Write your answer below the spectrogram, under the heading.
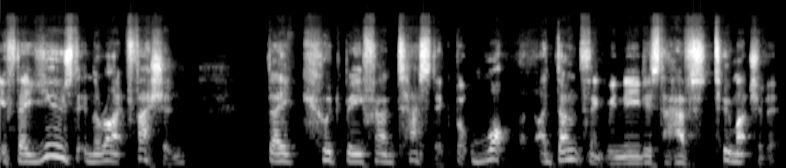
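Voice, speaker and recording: A somewhat breathy man's voice in a southern English accent, fairly high in pitch, at a moderate pace with big swings in loudness. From southern England, Southampton. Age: 60s. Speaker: football commentator. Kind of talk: casual interview chat. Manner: hesitant, many fillers and repeats.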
